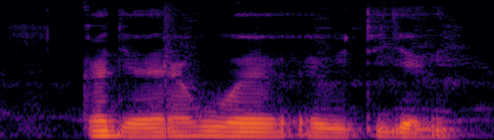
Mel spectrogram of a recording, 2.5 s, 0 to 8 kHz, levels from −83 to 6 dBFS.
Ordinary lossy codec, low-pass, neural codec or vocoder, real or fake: none; none; none; real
